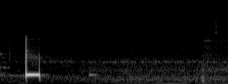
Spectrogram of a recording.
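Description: A telephone call dropping on the line: the caller's voice cuts off, a click and a short beep follow about a quarter second in, a fainter beep comes near one second, then only the faint hiss of the dead line.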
